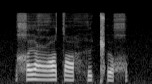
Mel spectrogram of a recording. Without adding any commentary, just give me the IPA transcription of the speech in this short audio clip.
χɛ ʕɵtˤɵə̯ hɘǁɵχ

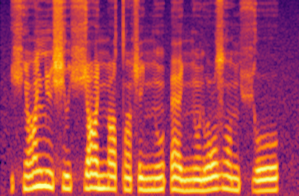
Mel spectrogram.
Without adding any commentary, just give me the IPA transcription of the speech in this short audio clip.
çɑ̃lʲɯɕɯ çɑɲutˤũɬi ɲũʔæɲõ ɾuzˤũn ço

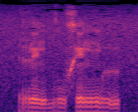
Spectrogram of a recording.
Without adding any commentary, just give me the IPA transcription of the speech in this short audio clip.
rẽɡ͡buxẽ ŋ͡mɯ

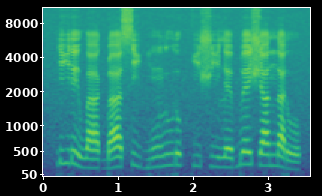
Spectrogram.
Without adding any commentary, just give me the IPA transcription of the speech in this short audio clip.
ɾi˦ɾe˦˨wa˨ ɡ͡ba˨˦si˦˨bũ˨˦ lu˦ɾo˦ ki˦ʃi˧lɛ˧ bɛ˦ ʃa˦na˦˨ɾo˨

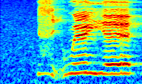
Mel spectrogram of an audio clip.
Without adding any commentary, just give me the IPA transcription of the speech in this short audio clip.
zḭwɛ̃ jɛ

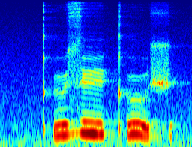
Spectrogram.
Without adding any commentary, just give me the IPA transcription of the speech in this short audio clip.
kʼʏzeː kʼɵʃ

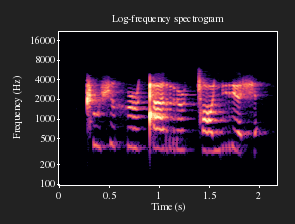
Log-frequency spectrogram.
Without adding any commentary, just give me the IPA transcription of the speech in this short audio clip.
ǁuʃəxə˞ǃa rə˞ǀɒlʲrʲaʃ

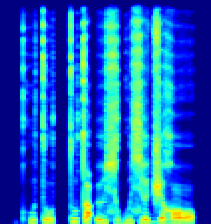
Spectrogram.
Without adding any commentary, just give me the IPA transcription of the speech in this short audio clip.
kʷʰeto tːutɑʔø ɕɔɡʷeɕɛ d͡ʒeʁɔ

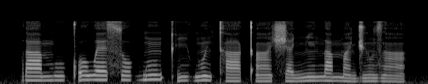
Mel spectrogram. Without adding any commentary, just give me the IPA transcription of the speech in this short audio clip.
ɾaː˨muː˨kʼo˦wɛ˦ so˦ ɡ͡bũ˦kʼi˨ɡʷĩ˦˨ kʰa˨kʼã˨ ʃa˨ɲĩ˦na˦mã˨ d͡ʒũ˨zã˨

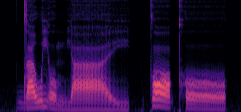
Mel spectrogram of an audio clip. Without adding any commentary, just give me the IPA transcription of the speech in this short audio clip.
da˧˥wjo˧˩mjaː˩j | t̪ɔː˥˨kʰoː˧˩

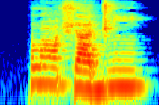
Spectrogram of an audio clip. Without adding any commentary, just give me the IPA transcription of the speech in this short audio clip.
lɔ̃˧ʃa˨d͡ʒĩ˧

